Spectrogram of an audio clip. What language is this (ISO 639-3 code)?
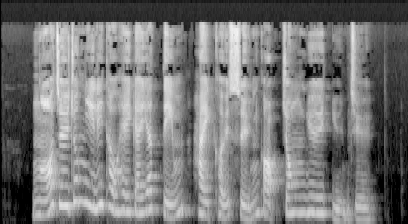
yue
